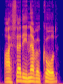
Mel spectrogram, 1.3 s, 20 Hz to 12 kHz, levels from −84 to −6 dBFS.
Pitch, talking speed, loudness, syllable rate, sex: 135 Hz, 240 wpm, -16 LUFS, 5.8 syllables/s, male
